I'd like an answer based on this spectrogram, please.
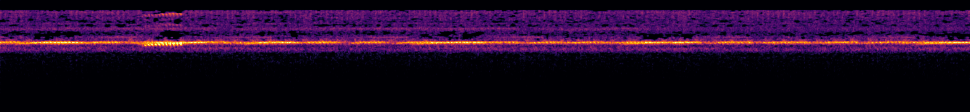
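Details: Insect chirping as a calming nature sound for study or sleep: a steady high-pitched trill with slight pulsing, running continuously without pause over a faint hiss of background noise.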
